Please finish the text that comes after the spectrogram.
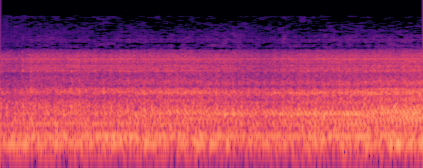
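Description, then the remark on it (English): A helicopter drones loudly and without pause, its deep rotor-and-engine roar churning with a rough, fluttering texture as storm wind buffets it. No voices are heard. “The wind's sure tossing that copter around.”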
